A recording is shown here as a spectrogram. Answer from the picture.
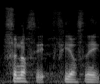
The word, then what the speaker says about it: Theophany: Is that, if I pronounce that right? Theophany, thank you, you do the math.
